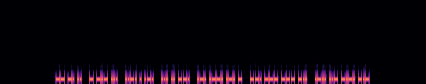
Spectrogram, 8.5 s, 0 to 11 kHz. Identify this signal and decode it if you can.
Morse code, heard as a keyed tone, about 50 wpm, 700 Hz. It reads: MNI TKS FER SIG RPRT GOOD LUCK
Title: Common QSO Phrases 50wpm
